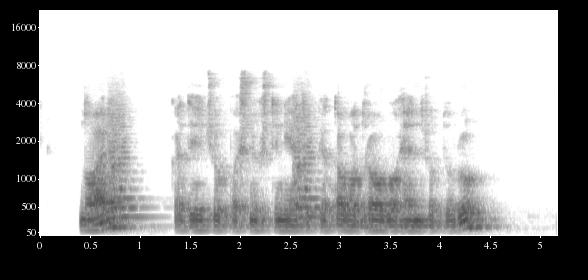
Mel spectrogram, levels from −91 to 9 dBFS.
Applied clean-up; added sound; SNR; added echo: neural separator model SepFormer DNS4.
